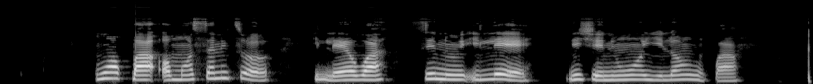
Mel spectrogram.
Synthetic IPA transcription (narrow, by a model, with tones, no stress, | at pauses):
w̃ɔ̃˦k͡pa˨˦ʔɔ˧mɔ̃˧sɛ˦nĩ˦tɔ˦˨ | i˨lɛ˨˦wa˧ | si˦nũ˦i˧le˦ɛ˦˨ | nĩ˦ʃe˧nĩ˧˦w̃ɔ̃˦ji˧lɔ˦ɾ̃ũ˦˨k͡pa˨˦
